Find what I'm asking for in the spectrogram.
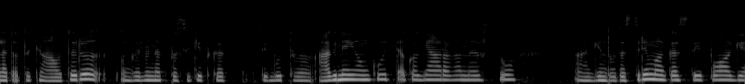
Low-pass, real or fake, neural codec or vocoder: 10.8 kHz; fake; codec, 24 kHz, 3.1 kbps, DualCodec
